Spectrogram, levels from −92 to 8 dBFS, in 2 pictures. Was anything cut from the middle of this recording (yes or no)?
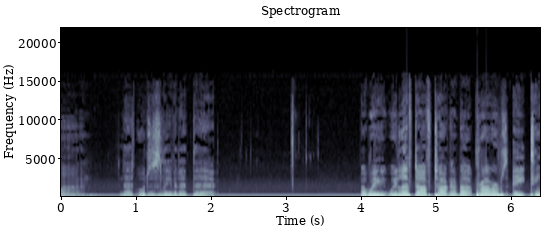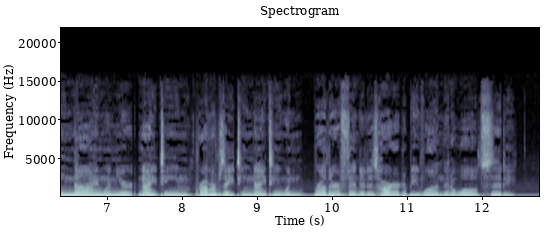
yes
